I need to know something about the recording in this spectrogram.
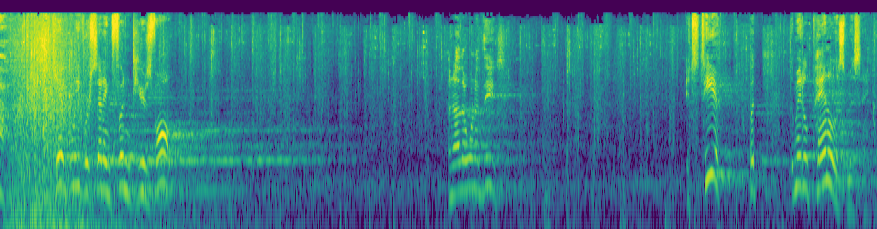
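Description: A young boy speaks, heard nearby.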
